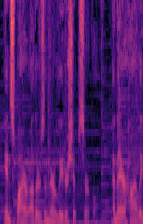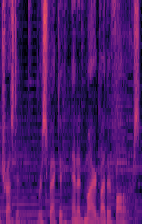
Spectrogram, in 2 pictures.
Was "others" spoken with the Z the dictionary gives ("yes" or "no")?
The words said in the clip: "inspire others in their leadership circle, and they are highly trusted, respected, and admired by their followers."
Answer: yes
